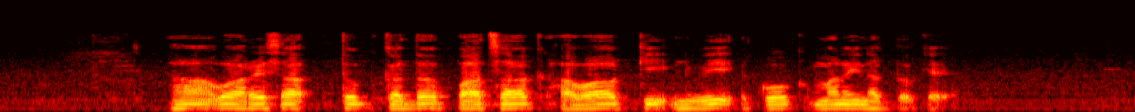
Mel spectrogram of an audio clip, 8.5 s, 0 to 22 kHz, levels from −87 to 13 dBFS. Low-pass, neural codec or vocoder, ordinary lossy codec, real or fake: 7.2 kHz; none; Opus, 64 kbps; real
